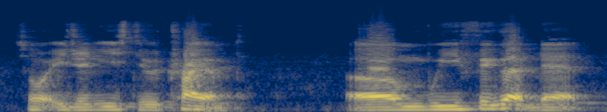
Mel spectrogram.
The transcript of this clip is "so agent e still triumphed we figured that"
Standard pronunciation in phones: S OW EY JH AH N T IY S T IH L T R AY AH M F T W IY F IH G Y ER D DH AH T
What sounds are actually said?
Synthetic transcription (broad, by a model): S OW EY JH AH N IY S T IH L T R AY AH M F T W IY F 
